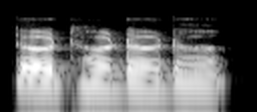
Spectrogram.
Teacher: मूर्धा में आते हैं टवर्ग वाले, टवर्ग, ट ठ ड ढ।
